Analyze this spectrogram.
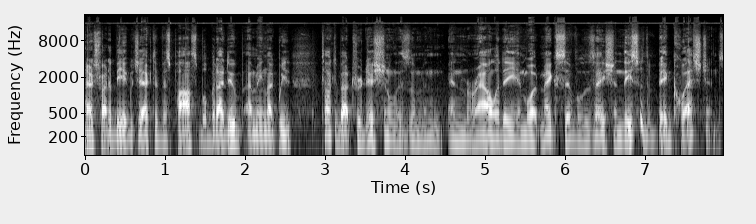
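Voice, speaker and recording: In a Texan accent, a man speaks very fast with a very deep, low pitch and lively intonation. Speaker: researcher and radio host. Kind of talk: casual podcast conversation.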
